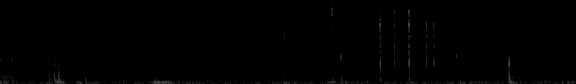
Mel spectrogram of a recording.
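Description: Long nails tap and scratch a tall, hollow, white-painted aluminium thermal water spray can (Avène) held in the hand, along with its plastic cap. The sound is quiet and dry: soft scratching alternates with sharp, bright clicks that die away almost instantly, plus a few low thumps from the handling.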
